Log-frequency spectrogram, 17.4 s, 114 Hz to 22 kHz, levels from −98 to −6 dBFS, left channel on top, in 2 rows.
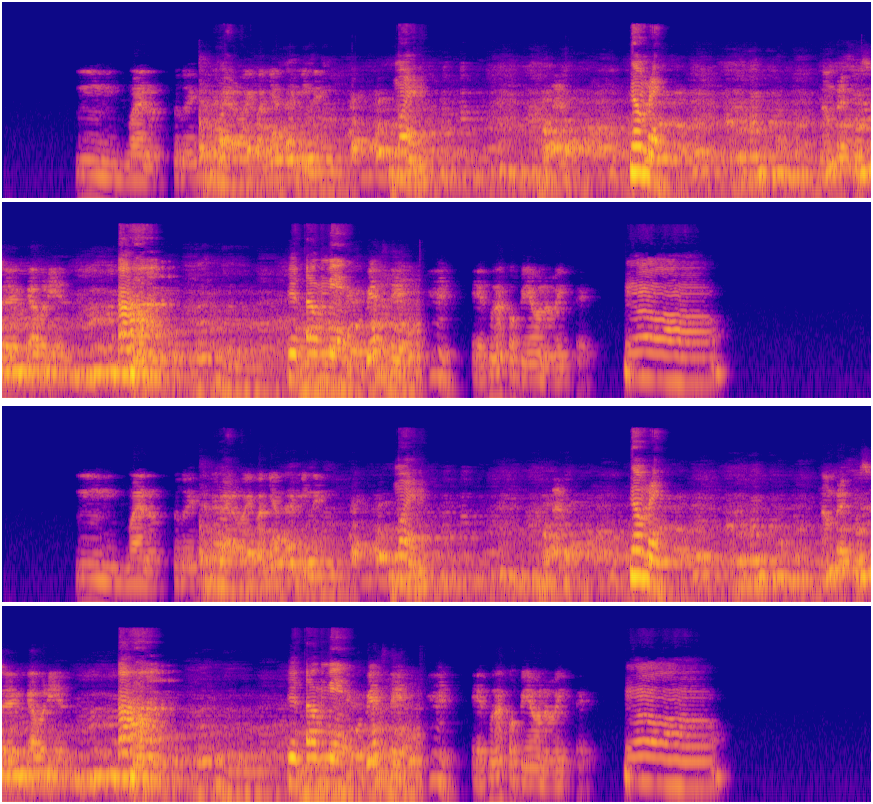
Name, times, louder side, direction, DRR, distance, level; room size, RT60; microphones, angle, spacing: voice 1, 0.7-3.3 5.5-5.7 8.1-9.4 12.1-14.5, equal, 20° right, 1.3 m, -33 dB
Laughter, 2.0-12.9, left 2 dB, 65° left, 0.7 m, -31 dB
voice 2, 2.0-2.5 3.9-4.3 6.3-6.6 9.8-10.5 10.8-10.9 11.5-12.2 14.9-15.9, left 1 dB, 5° left, 0.5 m, -24 dB
4.5 x 3.4 x 3.4 m
head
